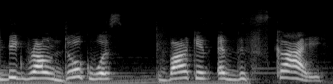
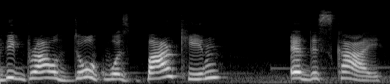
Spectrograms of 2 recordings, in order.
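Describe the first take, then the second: First: The word sky carries the emphasis. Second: The word barking carries the emphasis. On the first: The sky is the important part. "you can make emphasis on the sky" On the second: The dog barking is the important part. "you want to make emphasis on the dog barking"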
